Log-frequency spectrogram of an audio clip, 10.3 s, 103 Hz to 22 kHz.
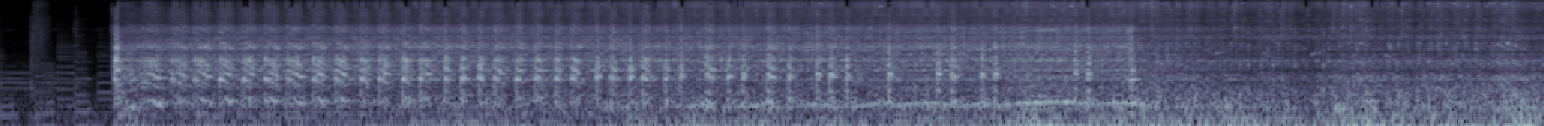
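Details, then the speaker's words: Toyota KE10 Corolla first start after base ignition timing was reset to the correct mark: engine cranks, catches and settles into a low, slightly uneven, sagging idle. Idling low; timing still off. "so the first thing is that engine just started but it's idling a little low and the timing's obviousl"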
